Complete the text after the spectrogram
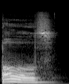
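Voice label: "balls", British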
